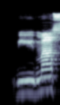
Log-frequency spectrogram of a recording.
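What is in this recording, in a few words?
"bimasakti", Malay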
